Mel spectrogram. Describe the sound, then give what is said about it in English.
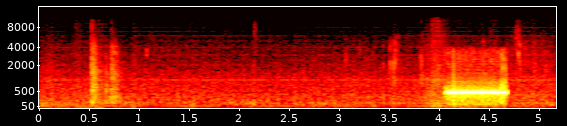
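A few faint clicks as someone redials a phone number, then after a pause one loud, steady telephone tone lasting about half a second, like a dialed-call signal, with no voices. “Is there a 3-digit extension associated with the phone number you just called?”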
